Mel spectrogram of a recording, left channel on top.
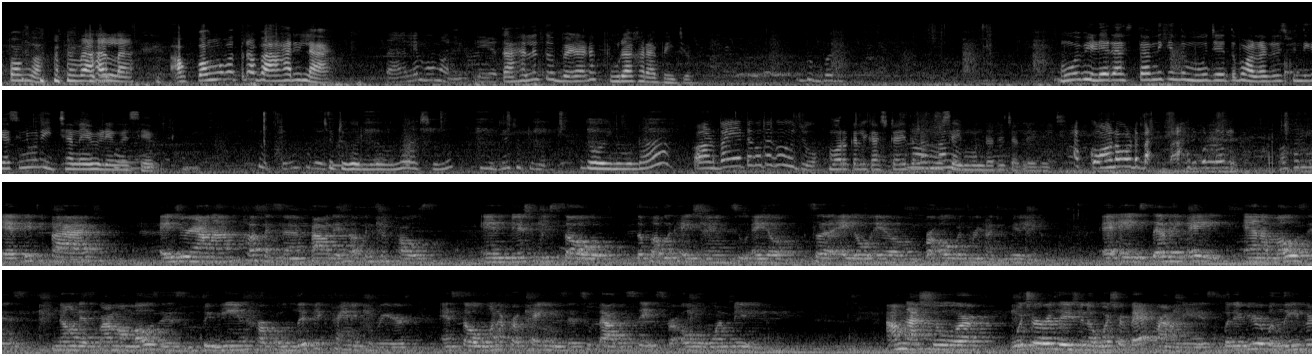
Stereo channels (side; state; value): both; different; correlation 0.00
